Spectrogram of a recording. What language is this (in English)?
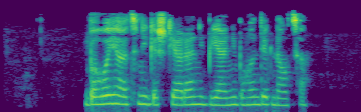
Central Kurdish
